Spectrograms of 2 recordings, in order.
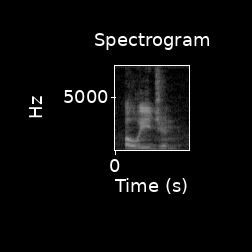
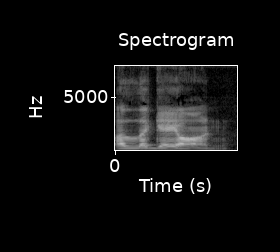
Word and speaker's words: Allegaeon: it's kind of interesting that their name is pronounced allegion whenever you look at it you kind of think oh a leon I thought it was neat maybe you don't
